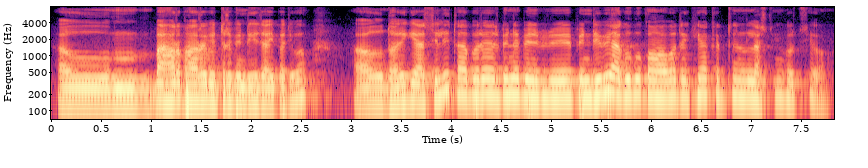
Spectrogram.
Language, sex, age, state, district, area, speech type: Odia, male, 45-60, Odisha, Dhenkanal, rural, spontaneous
